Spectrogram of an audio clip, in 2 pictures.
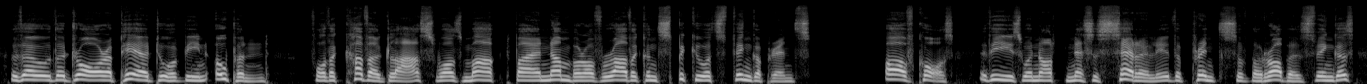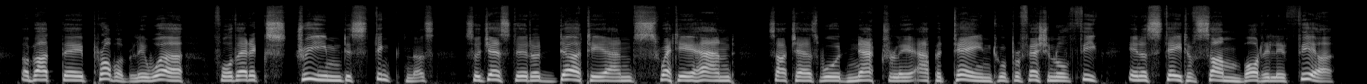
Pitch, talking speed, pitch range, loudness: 185 Hz, 140 wpm, 170-205 Hz, -22 LUFS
